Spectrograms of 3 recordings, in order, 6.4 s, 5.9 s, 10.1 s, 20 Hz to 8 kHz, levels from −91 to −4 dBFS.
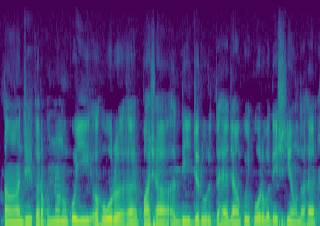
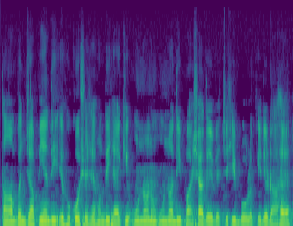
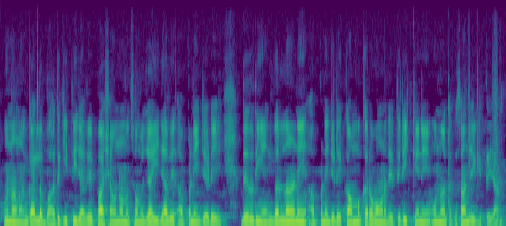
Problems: none marked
